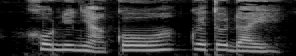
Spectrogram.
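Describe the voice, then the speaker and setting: A woman voicing a sharp-tongued, mocking middle-aged sister-in-law in a read-aloud story. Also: on the high side, lightly acted. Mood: scornful. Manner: mocking, scolding, quick jabs.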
